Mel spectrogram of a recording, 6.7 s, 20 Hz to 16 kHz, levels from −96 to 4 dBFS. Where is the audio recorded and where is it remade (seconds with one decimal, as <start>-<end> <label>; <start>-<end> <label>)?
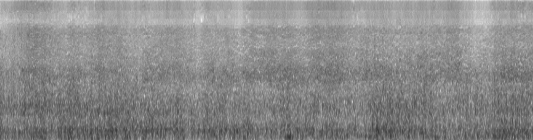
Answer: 0.0-0.4 recorded; 0.4-4.4 remade; 4.4-6.7 recorded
